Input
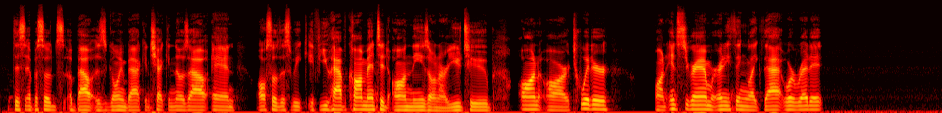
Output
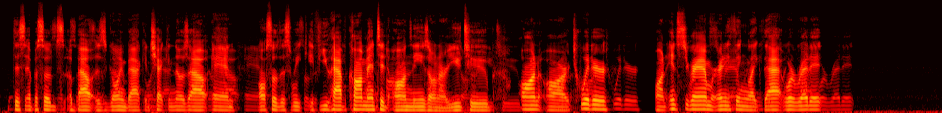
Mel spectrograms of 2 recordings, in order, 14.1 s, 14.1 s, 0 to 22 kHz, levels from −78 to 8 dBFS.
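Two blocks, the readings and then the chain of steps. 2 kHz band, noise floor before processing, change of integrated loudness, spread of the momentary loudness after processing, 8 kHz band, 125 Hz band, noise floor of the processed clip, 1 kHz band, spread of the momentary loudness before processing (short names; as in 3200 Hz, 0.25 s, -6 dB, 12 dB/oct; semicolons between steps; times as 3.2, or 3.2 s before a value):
-2.5 dB, -53 dBFS, -3.0 dB, 11 LU, -4.0 dB, -3.0 dB, -59 dBFS, -3.0 dB, 8 LU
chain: echo 0.483 s -18 dB; added harmonics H 2 -7 dB, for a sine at -2 dBFS; gain -4 dB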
